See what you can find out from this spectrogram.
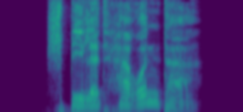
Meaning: second-person plural subjunctive I of herunterspielen
- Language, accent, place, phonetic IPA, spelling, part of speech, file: German, Germany, Berlin, [ˌʃpiːlət hɛˈʁʊntɐ], spielet herunter, verb, De-spielet herunter.ogg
